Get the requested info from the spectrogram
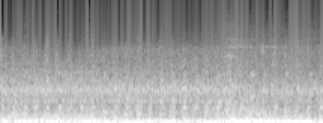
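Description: Channel-logo intro sound design: a loud, steady deep rumble, with a thin hiss joining about three seconds in.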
